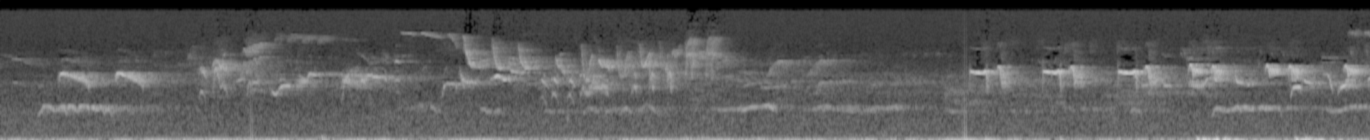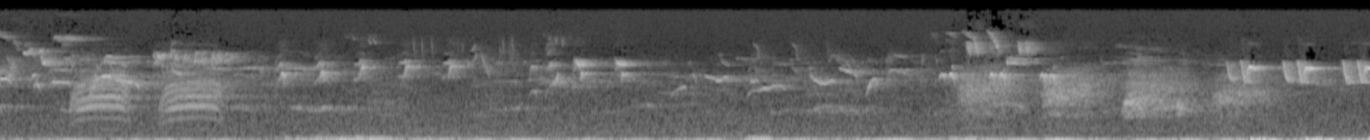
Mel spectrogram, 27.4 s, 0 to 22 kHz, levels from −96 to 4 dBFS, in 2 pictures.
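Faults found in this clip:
Chunks out of order at 2.48–2.52 s and 9.62–9.66 s: brief jumbled moment. Playout/jitter buffer likely released a 20 ms chunk one slot late, leaving three hard joins.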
